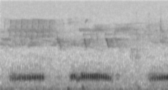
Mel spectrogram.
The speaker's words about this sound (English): And they're from animals that are on the red list of endangered species in the UK. So the first one you're going to hear is the song of the turtle dove.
